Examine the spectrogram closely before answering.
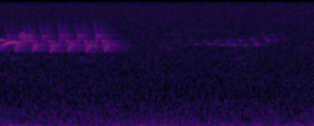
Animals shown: Yellow-rumped Warbler (Setophaga coronata), Red-eyed Vireo (Vireo olivaceus), Black-throated Green Warbler (Setophaga virens), Ovenbird (Seiurus aurocapilla)

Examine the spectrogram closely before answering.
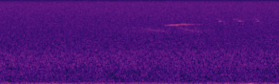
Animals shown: Black-throated Blue Warbler (Setophaga caerulescens)

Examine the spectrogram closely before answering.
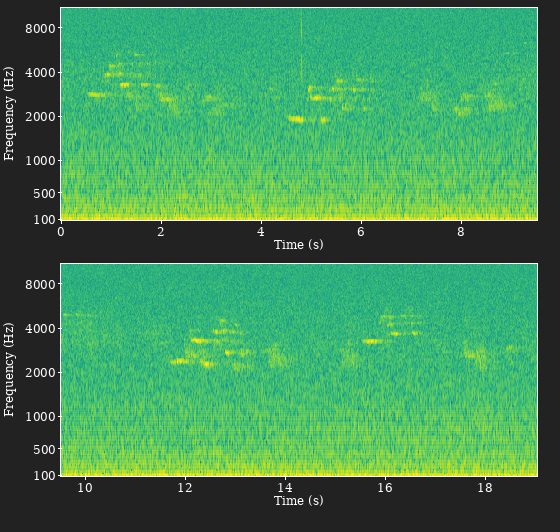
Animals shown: American Robin (Turdus migratorius), Hermit Thrush (Catharus guttatus)

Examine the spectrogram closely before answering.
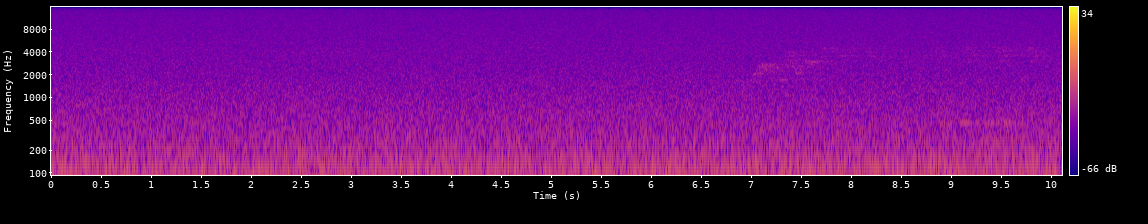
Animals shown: Swainson's Thrush (Catharus ustulatus), Ovenbird (Seiurus aurocapilla)

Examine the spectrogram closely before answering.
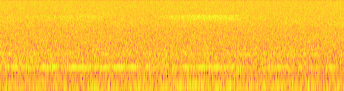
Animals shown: Dark-eyed Junco (Junco hyemalis)

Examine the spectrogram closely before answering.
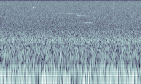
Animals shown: Black-throated Green Warbler (Setophaga virens)

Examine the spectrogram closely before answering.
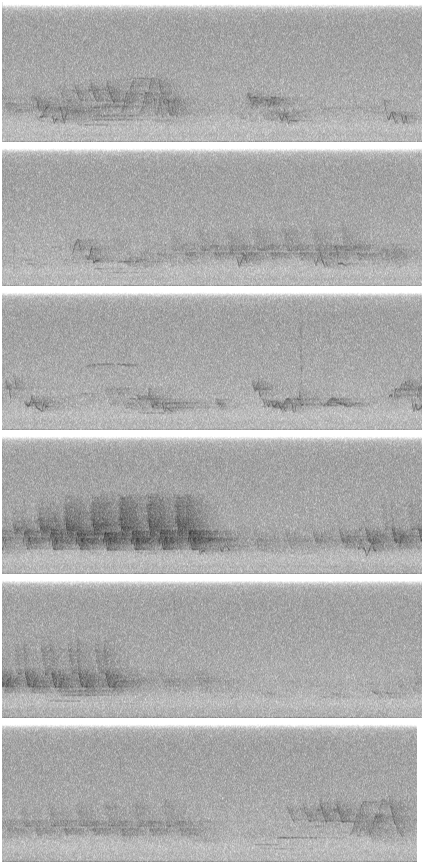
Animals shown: Red-eyed Vireo (Vireo olivaceus), Wood Thrush (Hylocichla mustelina), Ovenbird (Seiurus aurocapilla), Scarlet Tanager (Piranga olivacea), Chestnut-sided Warbler (Setophaga pensylvanica)

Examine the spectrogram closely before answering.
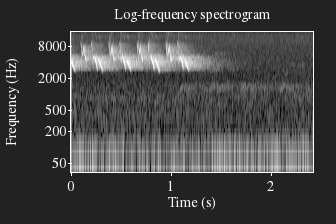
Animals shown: Ovenbird (Seiurus aurocapilla), American Crow (Corvus brachyrhynchos)

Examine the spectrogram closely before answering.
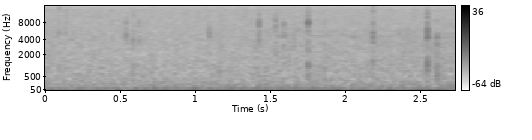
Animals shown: Yellow-rumped Warbler (Setophaga coronata)

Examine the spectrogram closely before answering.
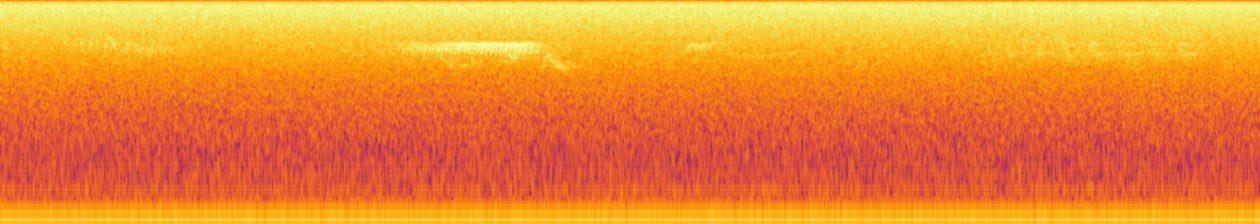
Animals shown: Scarlet Tanager (Piranga olivacea), Pine Warbler (Setophaga pinus), Ovenbird (Seiurus aurocapilla), Eastern Wood-Pewee (Contopus virens)

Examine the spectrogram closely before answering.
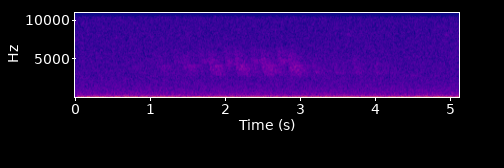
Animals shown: Ovenbird (Seiurus aurocapilla)

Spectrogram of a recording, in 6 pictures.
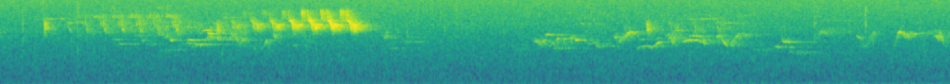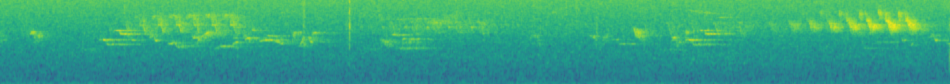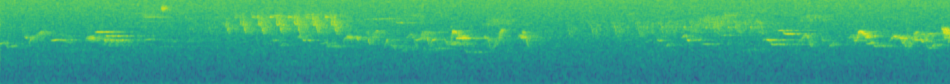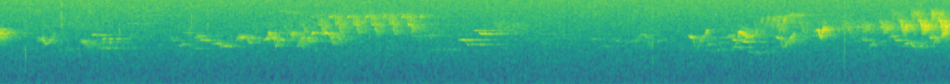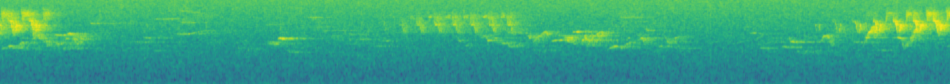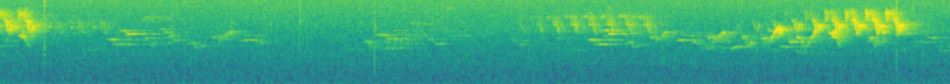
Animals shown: Ovenbird (Seiurus aurocapilla), Black-throated Green Warbler (Setophaga virens), Rose-breasted Grosbeak (Pheucticus ludovicianus), Eastern Wood-Pewee (Contopus virens), Black-throated Blue Warbler (Setophaga caerulescens), Wood Thrush (Hylocichla mustelina), Scarlet Tanager (Piranga olivacea)

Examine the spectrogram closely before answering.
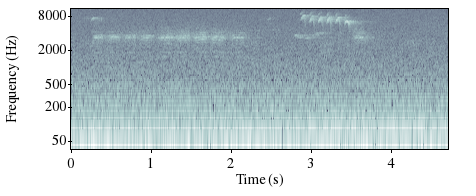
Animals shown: Eastern Wood-Pewee (Contopus virens), Black-capped Chickadee (Poecile atricapillus)

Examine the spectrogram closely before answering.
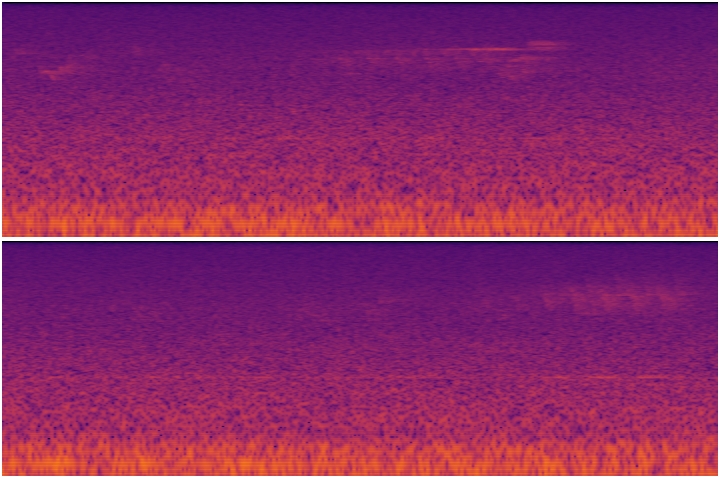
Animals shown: Black-throated Green Warbler (Setophaga virens), Ovenbird (Seiurus aurocapilla)

